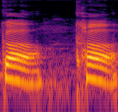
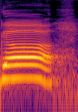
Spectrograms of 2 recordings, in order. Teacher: क ख सीधे सीधे बोल दिए, लंबा नहीं खिंचा रहा, लेकिन ग लंबा खिंचा रहा था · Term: अघोष वर्ण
